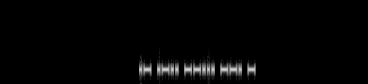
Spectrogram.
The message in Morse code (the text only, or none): AL7GT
